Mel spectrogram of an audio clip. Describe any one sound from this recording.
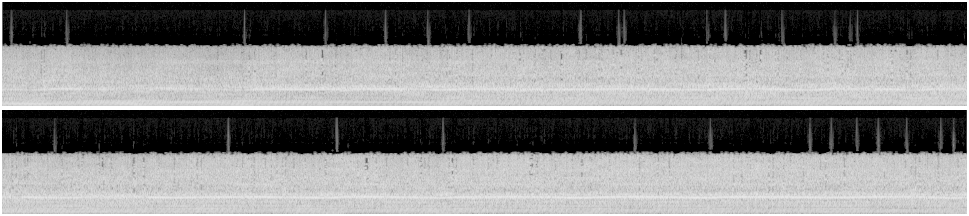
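A sawmill engine drones steadily and loudly.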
